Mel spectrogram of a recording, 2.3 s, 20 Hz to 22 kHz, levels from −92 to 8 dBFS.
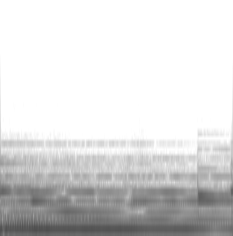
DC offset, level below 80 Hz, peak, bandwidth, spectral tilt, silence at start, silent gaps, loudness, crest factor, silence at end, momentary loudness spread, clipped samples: under 0.1%; -66 dBFS; -20 dBFS; 2.2 kHz; -13 dB/octave; 0 s; none; -31 LUFS; 10 dB; 0 s; 4 LU; under 0.1%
